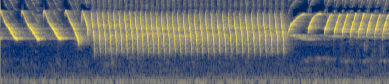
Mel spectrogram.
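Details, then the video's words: Canary singing a 'nembak' lure song to trigger other canaries: a few sweeping notes, then a loud, fast, even rattle lasting about two seconds, closing with a quick bright trill. "Kenari Anda Bisa Gacor Seketika Dengar Pancingan Kenari Nembak Joss Ini"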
